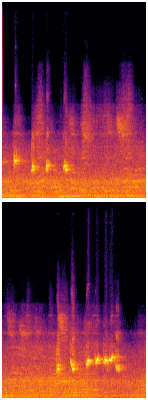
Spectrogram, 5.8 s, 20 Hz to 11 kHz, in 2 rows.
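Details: A Yellow-vented bulbul singing and learning different songs, recorded 14 September 2021: short, bubbly whistled notes near one pitch, a loose run of about six, a pause, then a quicker run of six, over a low hum.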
